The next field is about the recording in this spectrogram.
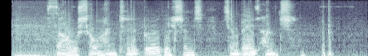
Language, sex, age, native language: Icelandic, male, 20-29, German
